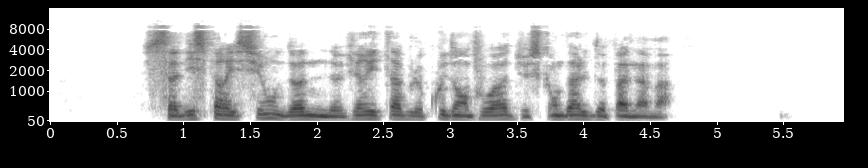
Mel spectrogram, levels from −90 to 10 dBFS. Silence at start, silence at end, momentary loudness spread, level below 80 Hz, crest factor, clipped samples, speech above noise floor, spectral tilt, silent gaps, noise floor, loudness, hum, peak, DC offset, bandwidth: 0.7 s; 1.3 s; 6 LU; -68 dBFS; 18 dB; under 0.1%; over 66 dB; -4.5 dB/octave; none; under -90 dBFS; -24 LUFS; none; -8 dBFS; under 0.1%; 9.6 kHz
